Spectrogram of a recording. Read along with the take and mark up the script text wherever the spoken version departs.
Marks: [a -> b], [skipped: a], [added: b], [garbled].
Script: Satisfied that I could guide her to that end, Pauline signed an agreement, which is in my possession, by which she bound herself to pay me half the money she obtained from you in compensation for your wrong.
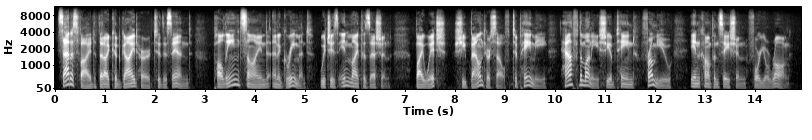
Satisfied that I could guide her to [that -> this] end, Pauline signed an agreement, which is in my possession, by which she bound herself to pay me half the money she obtained from you in compensation for your wrong.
